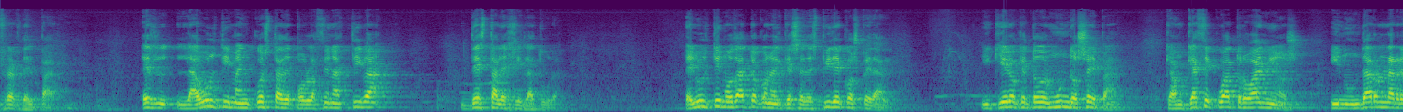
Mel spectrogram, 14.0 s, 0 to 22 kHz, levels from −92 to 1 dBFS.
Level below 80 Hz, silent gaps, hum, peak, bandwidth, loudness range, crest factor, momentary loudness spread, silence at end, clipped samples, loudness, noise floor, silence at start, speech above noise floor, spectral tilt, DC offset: -56 dBFS; none; none; 0 dBFS; 15.5 kHz; 4 LU; 14 dB; 13 LU; 0 s; under 0.1%; -13 LUFS; -49 dBFS; 0 s; 36 dB; -5.5 dB/octave; under 0.1%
